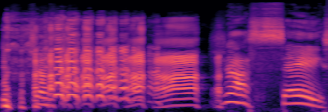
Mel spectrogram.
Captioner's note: everyone laughs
